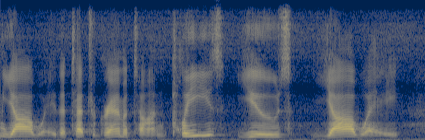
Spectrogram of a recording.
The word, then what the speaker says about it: Yahweh: And they state very plainly in there, number one, the name is pronounced Yahweh.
